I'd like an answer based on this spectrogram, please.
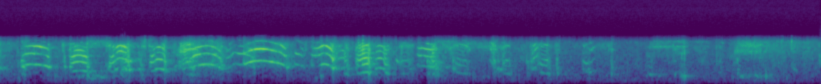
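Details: Bull Terrier puppies, phone recording. Dense bursts of high, arched whimpering yelps overlap for the first four seconds. They fade into quieter, scattered squeaks and shuffling noises.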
